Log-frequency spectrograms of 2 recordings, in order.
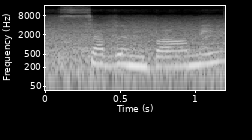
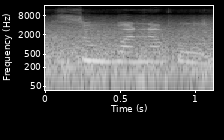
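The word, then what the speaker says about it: Suvarnabhumi: Is it southern bi? Yeah. Suanabu. We were so wrong.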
